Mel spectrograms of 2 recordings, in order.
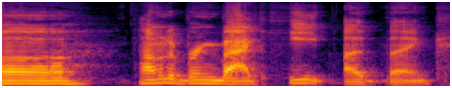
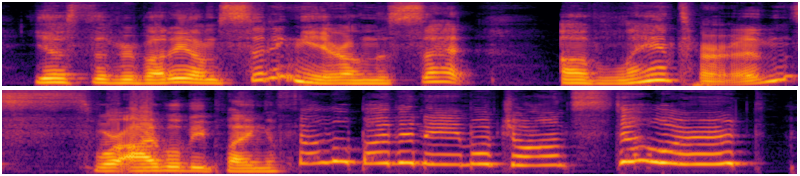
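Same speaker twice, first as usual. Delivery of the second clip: light, swooping, put-on posh British accent; 6 semitones higher than usual. Retelling how someone sounded on a film set: imitating a posh british accent. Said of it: "he's had a little bit of a posh British accent".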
